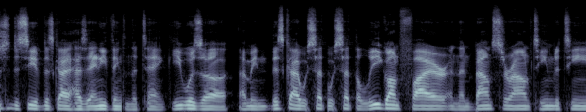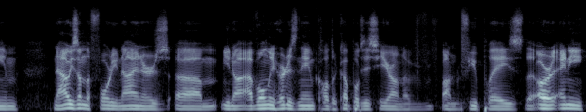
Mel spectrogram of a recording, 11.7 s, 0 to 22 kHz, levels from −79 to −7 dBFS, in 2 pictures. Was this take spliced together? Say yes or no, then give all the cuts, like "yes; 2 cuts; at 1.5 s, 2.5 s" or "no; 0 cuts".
yes; 6 cuts; at 1.2 s, 2.3 s, 3.3 s, 5.3 s, 9.5 s, 10.5 s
